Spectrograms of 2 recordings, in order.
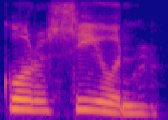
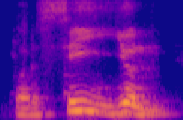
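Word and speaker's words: كرسيّ: La hadza kursiun. Kursiyun. Jadi kalau kursiana itu ada tasdid itu ya.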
